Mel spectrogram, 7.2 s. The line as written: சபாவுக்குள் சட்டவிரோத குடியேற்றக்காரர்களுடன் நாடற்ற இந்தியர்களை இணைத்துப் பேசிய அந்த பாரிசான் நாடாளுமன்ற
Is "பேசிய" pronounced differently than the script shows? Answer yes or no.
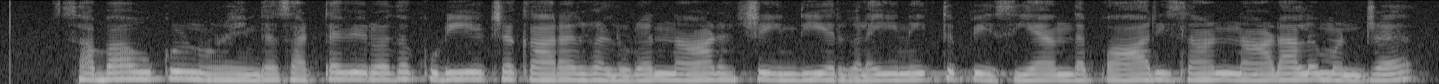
no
